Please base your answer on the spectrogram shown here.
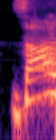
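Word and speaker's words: Tsar: इनके रूलर थे उनका नाम था ज़ T silent Nicholas to. जार Nicholas to के द्वारा रूल किया जा रहा था।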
